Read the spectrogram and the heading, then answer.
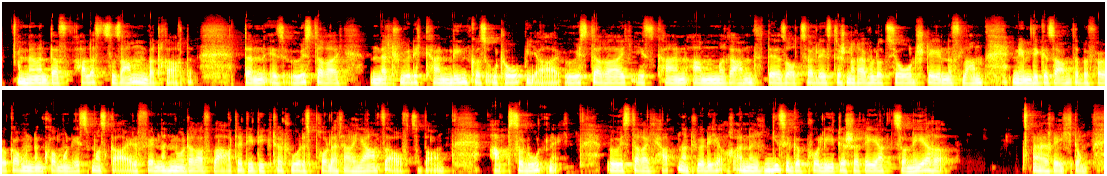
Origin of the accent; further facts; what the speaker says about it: Speyer, Rhineland-Palatinate, Germany; Ich bin in Speyer aufgewachsen, einer 50.000 Einwohnerstadt in Rheinland-Pfalz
